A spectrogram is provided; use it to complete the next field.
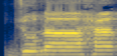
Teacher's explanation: ہا کو حلق سے نکالیں گے یعنی گلے سے اس کو ادا کریں گے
